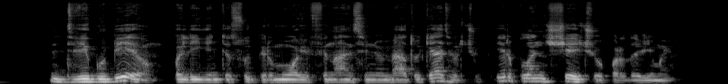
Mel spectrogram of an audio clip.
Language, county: Lithuanian, Klaipėda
